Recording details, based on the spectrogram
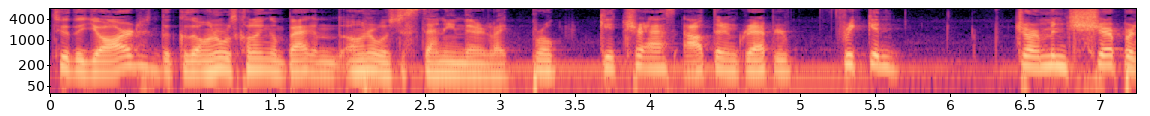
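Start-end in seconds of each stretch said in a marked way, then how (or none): none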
